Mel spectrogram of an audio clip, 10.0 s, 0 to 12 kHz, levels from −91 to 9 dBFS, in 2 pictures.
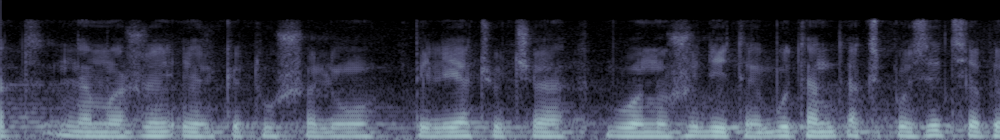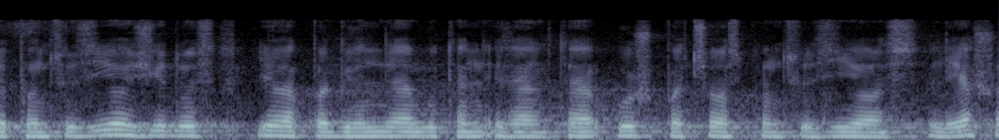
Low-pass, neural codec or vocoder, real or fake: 7.2 kHz; none; real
